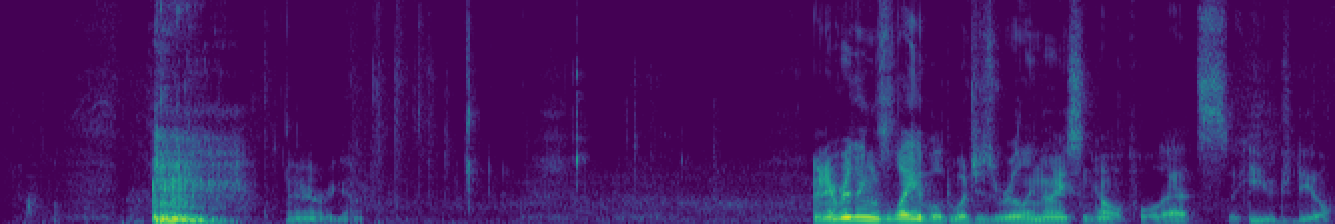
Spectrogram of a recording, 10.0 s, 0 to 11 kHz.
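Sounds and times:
man clearing his throat: 1.1s - 2.0s.

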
